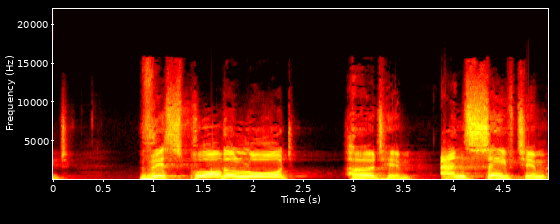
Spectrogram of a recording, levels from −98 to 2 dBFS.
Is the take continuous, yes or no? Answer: no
